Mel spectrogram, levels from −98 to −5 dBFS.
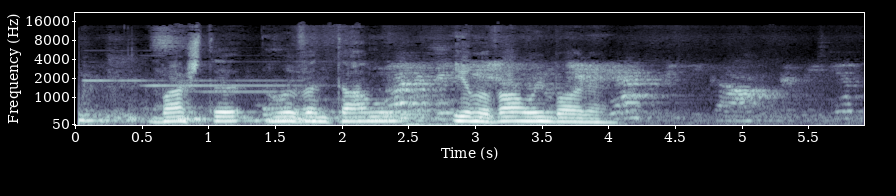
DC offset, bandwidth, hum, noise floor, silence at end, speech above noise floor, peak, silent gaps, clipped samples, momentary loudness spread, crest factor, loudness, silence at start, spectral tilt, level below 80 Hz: under 0.1%; 10.5 kHz; none; -42 dBFS; 0.1 s; 28 dB; -2 dBFS; none; under 0.1%; 16 LU; 14 dB; -15 LUFS; 0 s; -7.5 dB/octave; -42 dBFS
